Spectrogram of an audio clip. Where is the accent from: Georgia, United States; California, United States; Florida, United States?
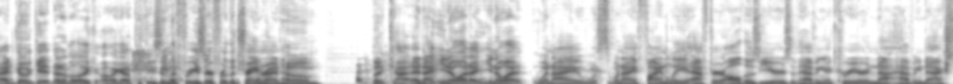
California, United States; I came from the Michigan of Southern California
